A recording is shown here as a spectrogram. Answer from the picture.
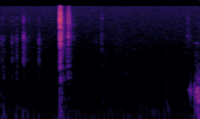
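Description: A few keystrokes on a computer keyboard, the loudest about half a second in.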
